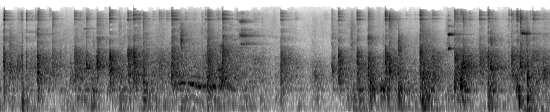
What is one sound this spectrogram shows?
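A ping-pong ball clicks sharply back and forth against paddles and a table in an echoing room.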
